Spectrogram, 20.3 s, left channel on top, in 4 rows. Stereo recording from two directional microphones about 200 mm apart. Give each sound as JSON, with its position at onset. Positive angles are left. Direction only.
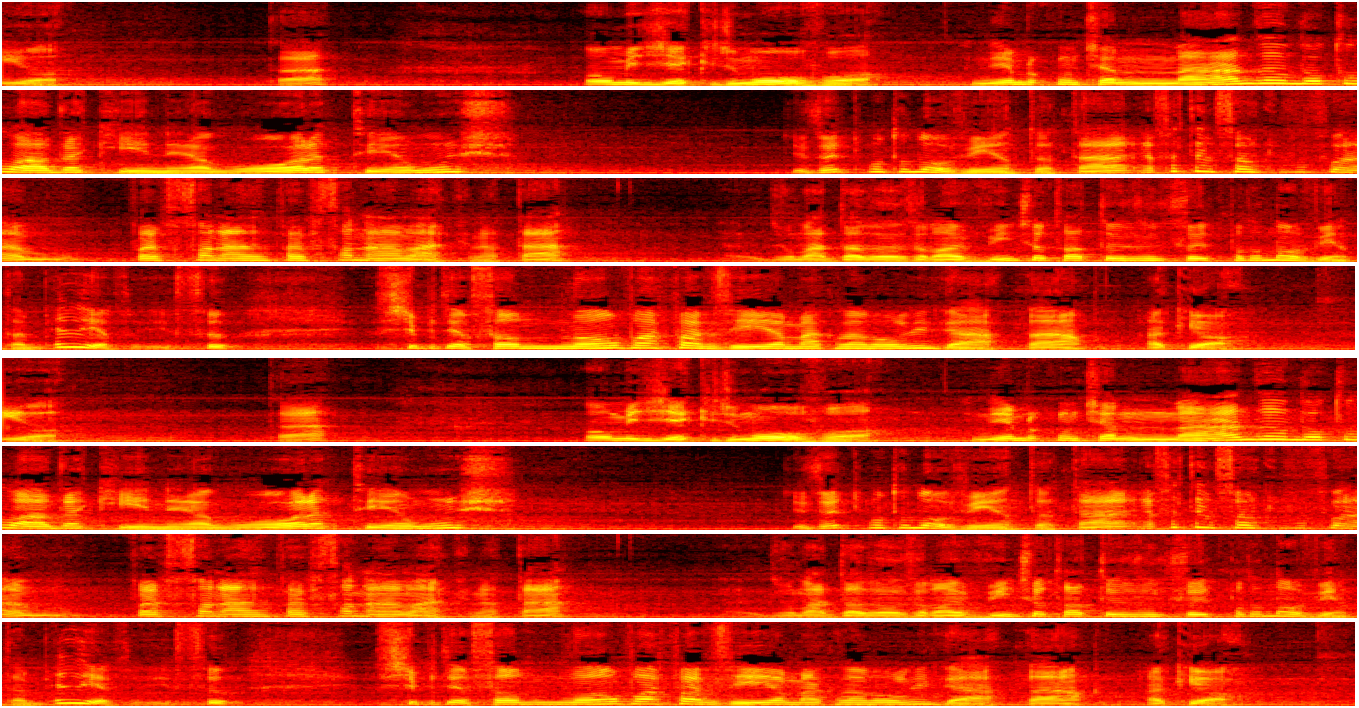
{"t": 2.1, "sound": "speech", "side_deg": 20}
{"t": 8.0, "sound": "speech", "side_deg": 20}
{"t": 19.6, "sound": "speech", "side_deg": 15}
